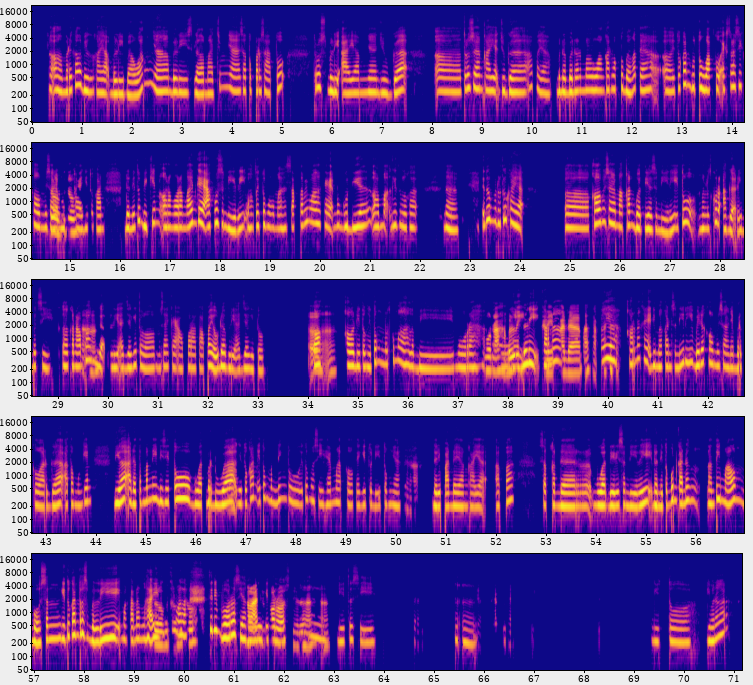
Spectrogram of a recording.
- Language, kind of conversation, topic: Indonesian, podcast, Apakah gaya hidup sederhana membuat hidupmu lebih tenang, dan mengapa?
- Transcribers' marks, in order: tapping; other background noise; chuckle; laughing while speaking: "lain, kan malah"; unintelligible speech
